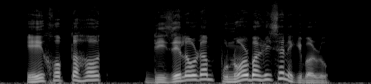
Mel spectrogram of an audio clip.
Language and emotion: Assamese, surprised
